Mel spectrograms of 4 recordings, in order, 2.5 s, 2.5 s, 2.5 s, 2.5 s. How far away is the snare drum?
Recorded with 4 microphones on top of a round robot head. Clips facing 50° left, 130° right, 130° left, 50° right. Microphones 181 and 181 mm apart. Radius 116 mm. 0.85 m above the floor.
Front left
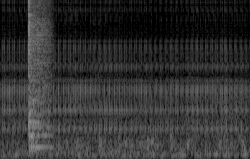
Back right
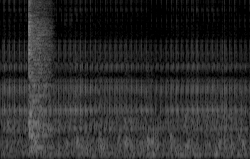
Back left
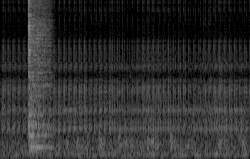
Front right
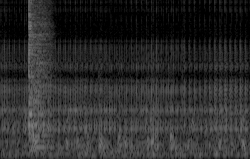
About 0.7 m.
